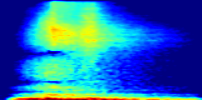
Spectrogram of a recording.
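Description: Euronews logo ident: a whoosh sound effect with a deep rumble underneath, swelling in just after the start and fading away toward the end.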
